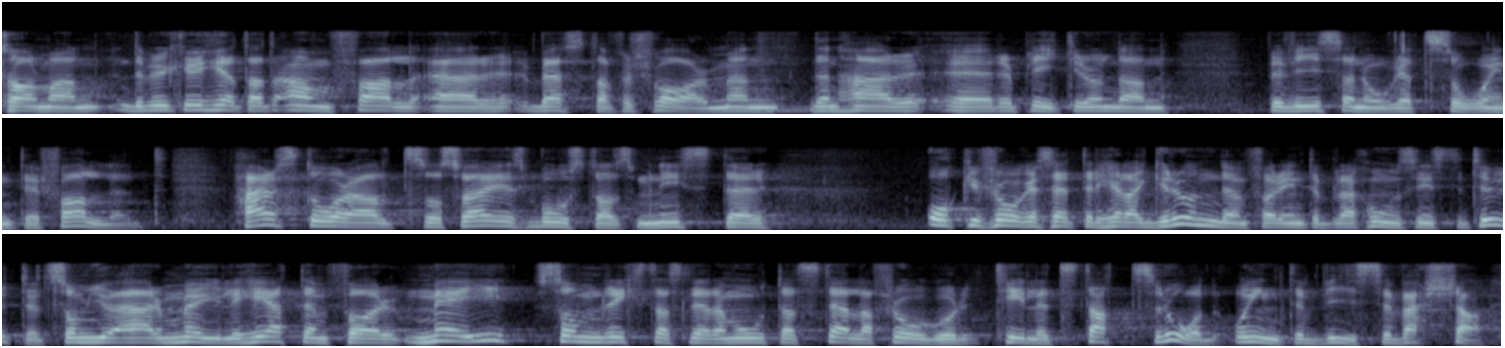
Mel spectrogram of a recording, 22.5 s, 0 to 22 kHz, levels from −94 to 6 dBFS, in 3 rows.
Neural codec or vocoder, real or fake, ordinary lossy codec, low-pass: none; real; none; 7.2 kHz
